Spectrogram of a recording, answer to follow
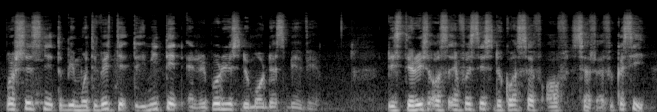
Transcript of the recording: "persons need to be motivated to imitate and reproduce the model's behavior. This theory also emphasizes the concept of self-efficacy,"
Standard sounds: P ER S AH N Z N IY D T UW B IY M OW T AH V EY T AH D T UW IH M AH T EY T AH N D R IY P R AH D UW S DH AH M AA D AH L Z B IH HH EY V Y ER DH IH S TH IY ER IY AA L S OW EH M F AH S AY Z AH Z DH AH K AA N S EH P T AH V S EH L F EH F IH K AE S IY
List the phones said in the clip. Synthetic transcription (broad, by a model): P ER S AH N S N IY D T UW B IY M OW T AH V EY T AH D T UW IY M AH T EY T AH N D R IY P R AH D UW S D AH M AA D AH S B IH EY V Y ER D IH S T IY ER IY AA L S OW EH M F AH S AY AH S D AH K AA N S EH P T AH F S EH L F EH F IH K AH S IY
